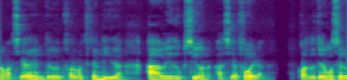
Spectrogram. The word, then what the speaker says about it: abducción: Acá no está la letra E, pero para pronunciarlo diferente se pronuncia aducción y abducción.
